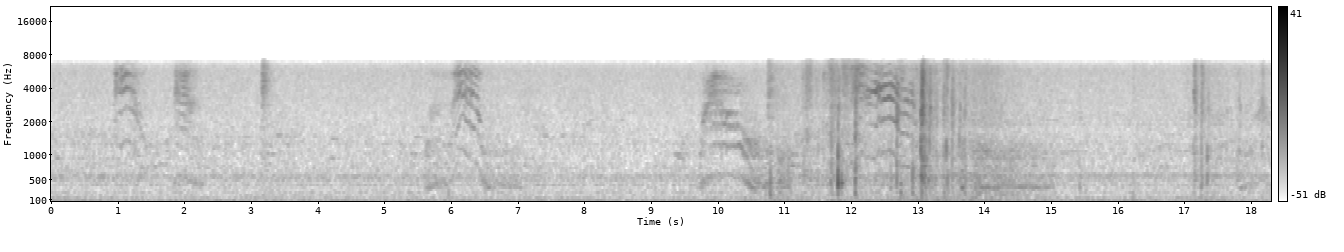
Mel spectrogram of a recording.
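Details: Four six-week-old foster kittens, two tabby females and two tuxedo males, playing while one is sleepy; several short, thin meows scattered throughout, clustering mid-recording, with rustling and a steady low hum.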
